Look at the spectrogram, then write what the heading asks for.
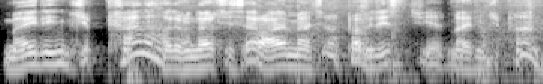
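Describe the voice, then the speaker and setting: A man's voice: a little high, sing-song, very fast, vocal fry, slight background noise. A man giving a casual, unscripted demonstration of an item he is selling, rambling and hesitant, recorded on a handheld phone in a living room. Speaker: private seller showing an item for sale. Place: living room of a home apartment, indoors. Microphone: handheld phone held by the speaker behind the camera.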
